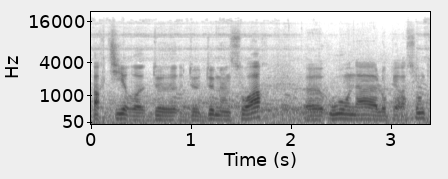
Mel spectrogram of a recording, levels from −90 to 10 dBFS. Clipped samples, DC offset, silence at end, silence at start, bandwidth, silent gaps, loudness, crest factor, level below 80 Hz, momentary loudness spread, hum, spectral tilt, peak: under 0.1%; under 0.1%; 0 s; 0 s; 17 kHz; none; -22 LUFS; 18 dB; -44 dBFS; 7 LU; none; -6.5 dB/octave; -4 dBFS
